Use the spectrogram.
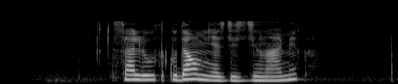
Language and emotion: Russian, neutral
